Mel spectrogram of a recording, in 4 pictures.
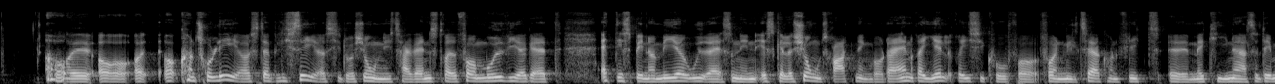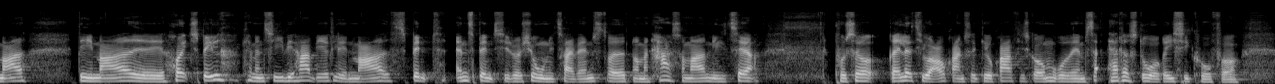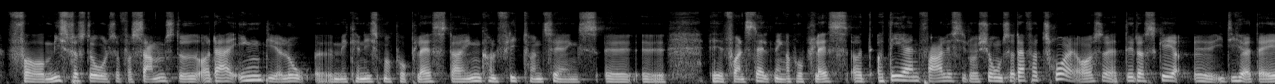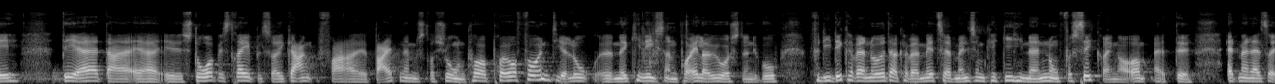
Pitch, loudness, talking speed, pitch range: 145 Hz, -20 LUFS, 185 wpm, 135-165 Hz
